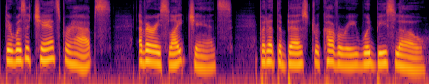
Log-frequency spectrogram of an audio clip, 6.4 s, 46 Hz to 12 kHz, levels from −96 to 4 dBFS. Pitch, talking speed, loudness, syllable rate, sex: 180 Hz, 160 wpm, -18 LUFS, 4.6 syllables/s, female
